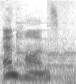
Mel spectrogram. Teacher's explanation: something making it better or more desirable the pronunciation is enhance with the stress on the second syllable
